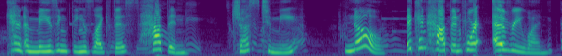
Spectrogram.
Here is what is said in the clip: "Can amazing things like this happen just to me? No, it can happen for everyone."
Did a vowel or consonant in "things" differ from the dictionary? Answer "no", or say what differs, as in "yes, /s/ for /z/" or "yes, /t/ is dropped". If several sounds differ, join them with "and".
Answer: no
